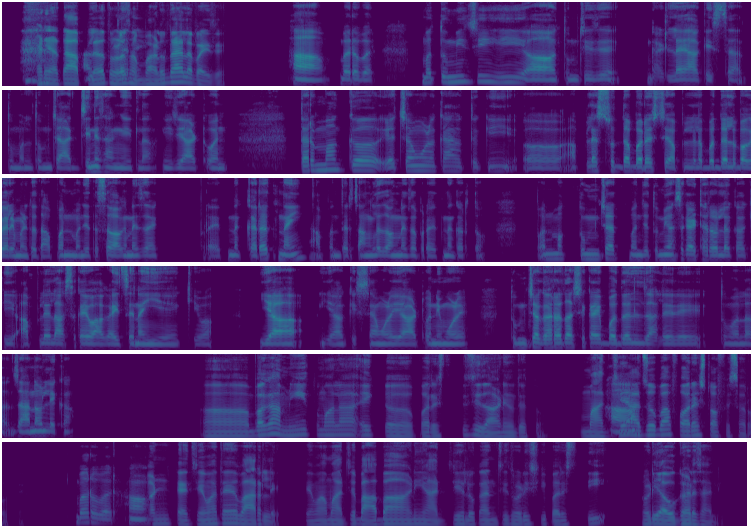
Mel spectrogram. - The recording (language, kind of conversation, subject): Marathi, podcast, तुझ्या पूर्वजांबद्दल ऐकलेली एखादी गोष्ट सांगशील का?
- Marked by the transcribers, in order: tapping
